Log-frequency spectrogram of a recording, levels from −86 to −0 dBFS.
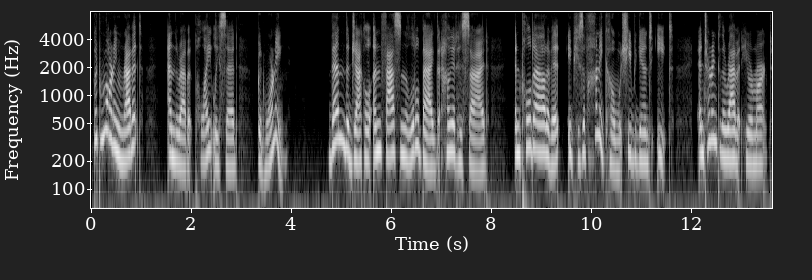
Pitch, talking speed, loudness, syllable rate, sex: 225 Hz, 190 wpm, -20 LUFS, 6.0 syllables/s, female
